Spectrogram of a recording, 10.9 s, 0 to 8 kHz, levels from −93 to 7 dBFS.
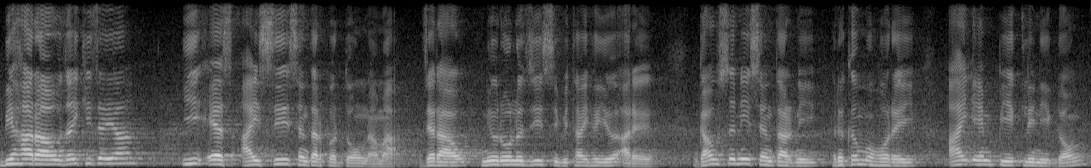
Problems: none marked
